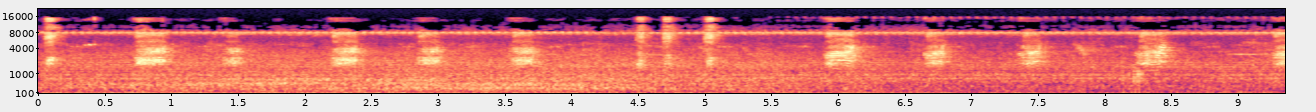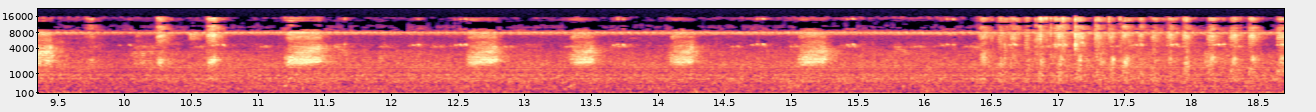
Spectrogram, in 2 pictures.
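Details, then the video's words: Long run of grey squirrel barks from a tree, a distress call at a nearby predator: clipped, grating chucks at a fairly steady pace, nearly three per second, above continuous low rumbling noise. "Squirrel Barking And Snapping It's Tail In a Tree"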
